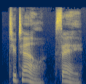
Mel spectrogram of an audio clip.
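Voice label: "to tell say", English, female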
